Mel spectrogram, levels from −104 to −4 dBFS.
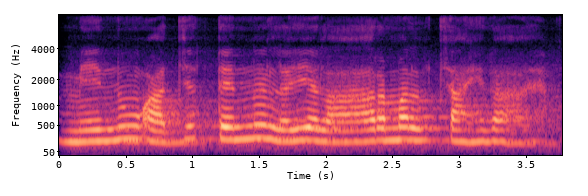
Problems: background sounds at intervals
